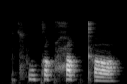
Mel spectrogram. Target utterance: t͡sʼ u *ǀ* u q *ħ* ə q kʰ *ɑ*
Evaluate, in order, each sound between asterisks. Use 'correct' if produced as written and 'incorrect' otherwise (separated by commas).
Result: incorrect, correct, correct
